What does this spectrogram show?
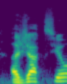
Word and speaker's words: Ajaccio: Ajaccio, I think that's how you say it, like they say here.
